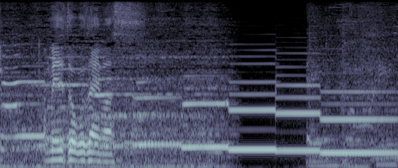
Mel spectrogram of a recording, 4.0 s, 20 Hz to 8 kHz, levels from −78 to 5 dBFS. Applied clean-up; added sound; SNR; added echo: none; Wind instrument, woodwind instrument; -2 dB; none.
